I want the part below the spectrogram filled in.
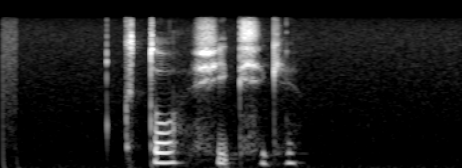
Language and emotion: Russian, neutral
